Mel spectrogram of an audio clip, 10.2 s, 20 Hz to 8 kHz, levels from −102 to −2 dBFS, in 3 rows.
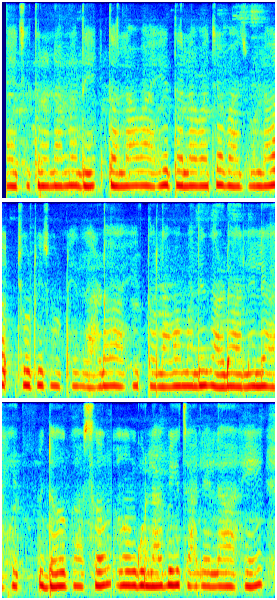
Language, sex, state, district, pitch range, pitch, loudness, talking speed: Marathi, female, Maharashtra, Solapur, 205-215 Hz, 205 Hz, -18 LUFS, 110 wpm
